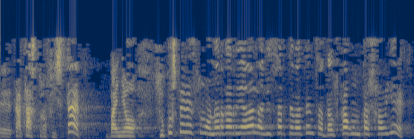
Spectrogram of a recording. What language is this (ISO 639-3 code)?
eus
